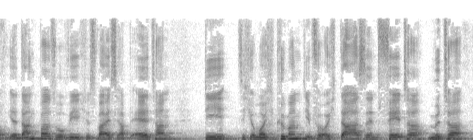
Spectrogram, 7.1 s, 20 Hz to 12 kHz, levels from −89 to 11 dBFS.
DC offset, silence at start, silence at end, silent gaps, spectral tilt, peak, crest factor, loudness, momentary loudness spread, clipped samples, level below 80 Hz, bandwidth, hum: under 0.1%; 0 s; 0 s; none; -7.5 dB/octave; -6 dBFS; 16 dB; -24 LUFS; 7 LU; under 0.1%; -62 dBFS; 11 kHz; none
